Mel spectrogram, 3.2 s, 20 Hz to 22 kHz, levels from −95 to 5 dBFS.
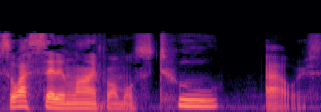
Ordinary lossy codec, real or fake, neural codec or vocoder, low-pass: MP3, 32 kbps; real; none; 7.2 kHz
